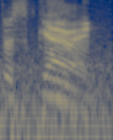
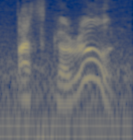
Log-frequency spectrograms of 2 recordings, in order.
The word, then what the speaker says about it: Mascaroon: Oh, Mascaroon. I've been pronouncing that name wrong this entire time.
